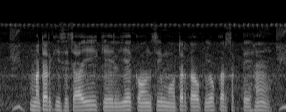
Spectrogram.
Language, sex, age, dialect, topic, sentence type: Hindi, male, 36-40, Awadhi Bundeli, agriculture, question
